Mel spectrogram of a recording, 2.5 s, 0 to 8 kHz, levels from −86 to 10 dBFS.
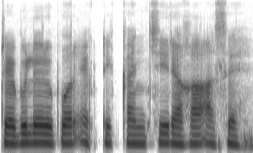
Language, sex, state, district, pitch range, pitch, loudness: Bengali, male, Assam, Hailakandi, 125-135 Hz, 130 Hz, -16 LUFS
